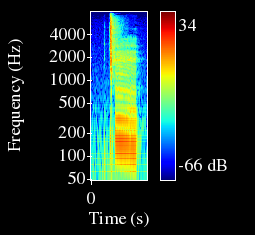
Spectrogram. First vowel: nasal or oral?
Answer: nasal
